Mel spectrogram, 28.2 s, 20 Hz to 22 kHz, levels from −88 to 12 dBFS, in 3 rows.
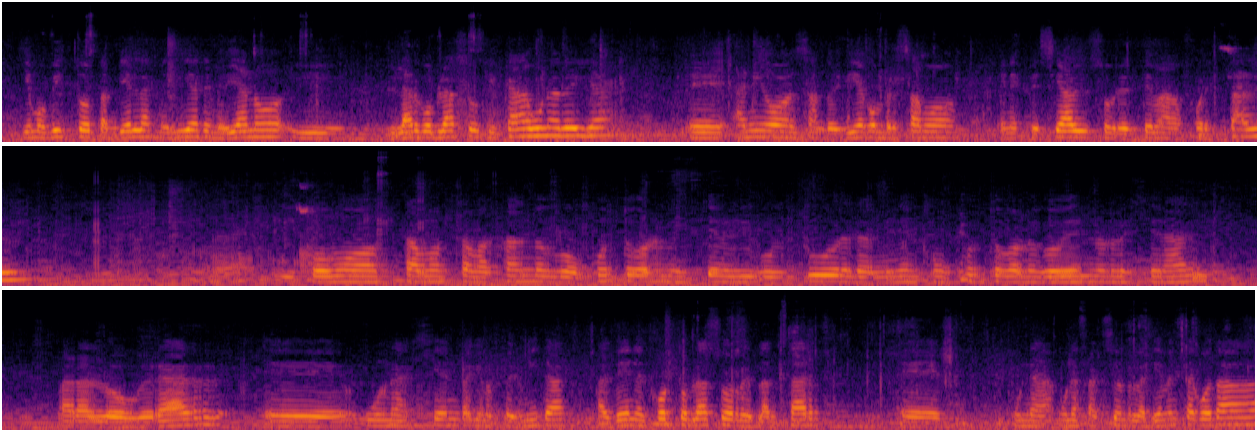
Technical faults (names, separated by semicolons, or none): time-stretched section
